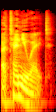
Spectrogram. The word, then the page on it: attenuate: American English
